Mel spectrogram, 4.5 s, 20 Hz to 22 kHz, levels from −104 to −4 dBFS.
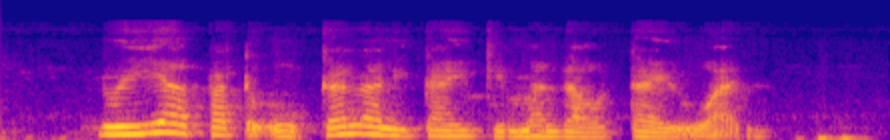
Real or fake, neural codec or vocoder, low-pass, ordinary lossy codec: fake; vocoder, 24 kHz, 100 mel bands, Vocos; 10.8 kHz; Opus, 16 kbps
